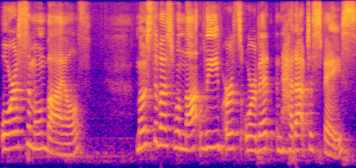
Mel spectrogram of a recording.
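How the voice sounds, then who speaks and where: Her intonation is lively. The woman keeps a fairly slow pace. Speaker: pastor. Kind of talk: sermon. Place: church.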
